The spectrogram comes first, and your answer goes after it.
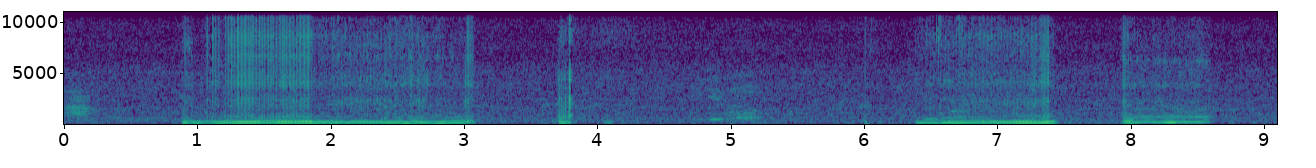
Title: Snoring While Sleeping 2...so cute!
